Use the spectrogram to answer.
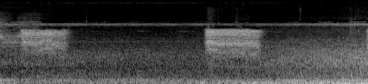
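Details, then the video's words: Northern mockingbird at dusk in Tuscaloosa, angrily yelling while swooping a neighbourhood pet cat: two harsh, rasping bursts about two seconds apart, a third starting at the end, with passing cars and a steady high tone behind. "that sound is a really angry mockingbird"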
